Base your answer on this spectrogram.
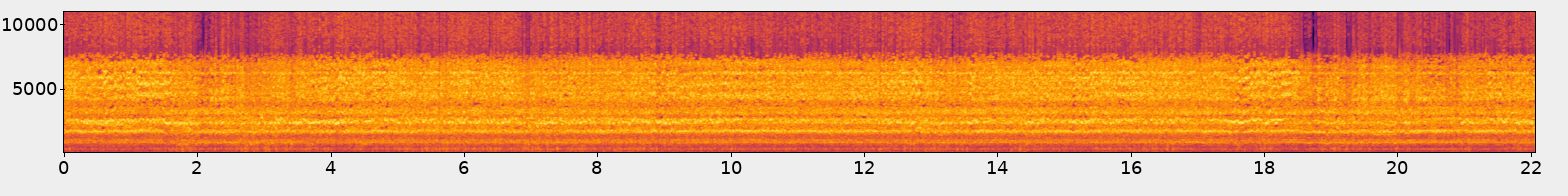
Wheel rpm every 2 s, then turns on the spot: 220, 220, 230, 230, 230, 230, 230, 230, 230, 220, 230.
none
